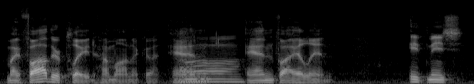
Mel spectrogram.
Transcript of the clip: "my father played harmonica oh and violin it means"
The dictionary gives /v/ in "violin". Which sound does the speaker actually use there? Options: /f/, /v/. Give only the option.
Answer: /v/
